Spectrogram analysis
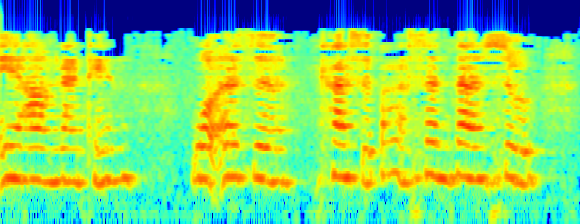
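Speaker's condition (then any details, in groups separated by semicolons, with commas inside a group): ALS; onset about three years ago, hand muscle atrophy starting right hand, left hand over a year later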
